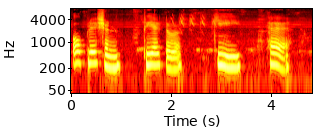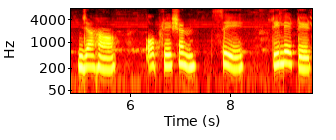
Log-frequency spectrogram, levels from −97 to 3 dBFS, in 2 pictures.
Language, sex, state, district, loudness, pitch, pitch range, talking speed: Hindi, female, Rajasthan, Bikaner, -12 LUFS, 230 Hz, 210-265 Hz, 55 wpm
